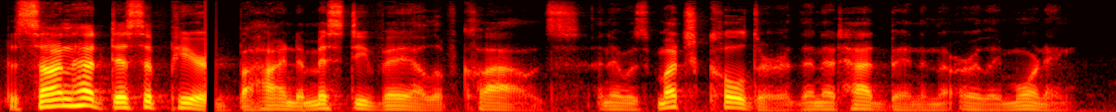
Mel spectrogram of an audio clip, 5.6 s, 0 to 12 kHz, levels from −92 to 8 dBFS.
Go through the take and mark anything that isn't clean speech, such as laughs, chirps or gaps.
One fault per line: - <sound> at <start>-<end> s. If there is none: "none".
- dropout at 1.0-1.1 s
